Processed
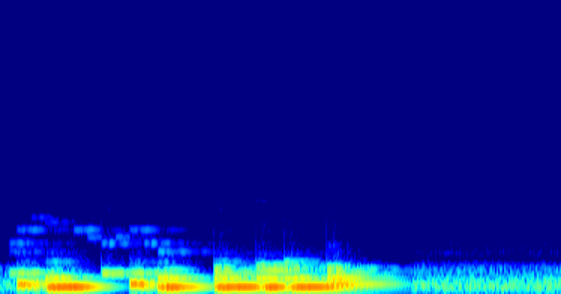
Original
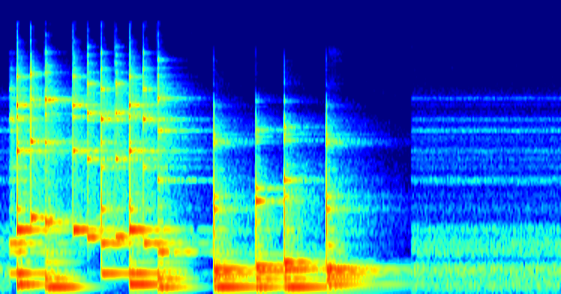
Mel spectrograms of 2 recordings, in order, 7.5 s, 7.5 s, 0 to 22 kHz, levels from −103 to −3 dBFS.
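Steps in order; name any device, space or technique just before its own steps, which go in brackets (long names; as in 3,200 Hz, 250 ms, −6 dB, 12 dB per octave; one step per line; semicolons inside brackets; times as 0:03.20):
club heard from the street (brickwall limiter −13 dBFS, peak gain reduction 10.5 dB; low-pass filter 180 Hz 24 dB per octave; convolution reverb RT60 0.65 s, pre-delay 67 ms, DRR −1.5 dB)
level −5.5 dB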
